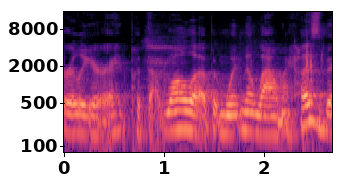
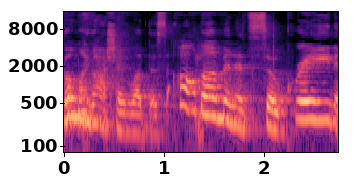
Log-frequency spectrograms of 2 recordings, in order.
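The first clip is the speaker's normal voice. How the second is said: higher, gushing oh my gosh; mock the bride's delight, pitched up; imitating excited bride; 7 semitones higher than usual. Bride gushing to the hairdresser about the album, higher. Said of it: "And she's like".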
